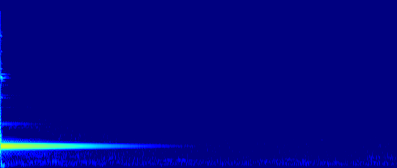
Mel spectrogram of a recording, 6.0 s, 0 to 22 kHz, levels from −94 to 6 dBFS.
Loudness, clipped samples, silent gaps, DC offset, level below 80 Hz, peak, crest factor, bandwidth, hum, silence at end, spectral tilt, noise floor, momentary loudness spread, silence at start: -44 LUFS; under 0.1%; none; under 0.1%; -90 dBFS; -30 dBFS; 18 dB; 3.8 kHz; none; 4.4 s; -3.5 dB/octave; -87 dBFS; 22 LU; 0 s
